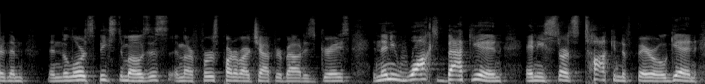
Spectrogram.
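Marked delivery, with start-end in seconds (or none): none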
